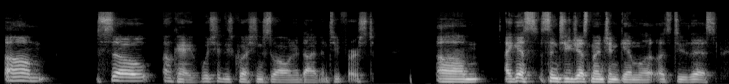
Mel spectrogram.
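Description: A man hosting a casual interview, asking questions in a halting, think-aloud way. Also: medium pitch, a little mellow. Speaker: podcast host, interviewer.

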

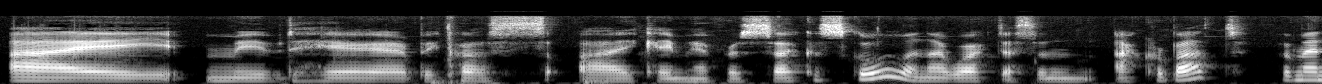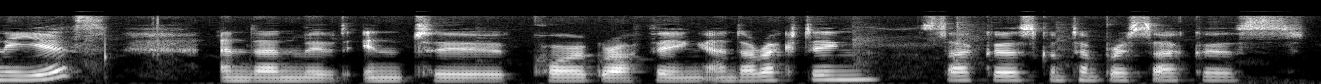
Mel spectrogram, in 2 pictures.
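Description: A woman's voice: deep voice, measured pace, no room sound. A woman from Sweden, speaking as an interview guest, hesitant with many fillers and restarts. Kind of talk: casual interview talk.

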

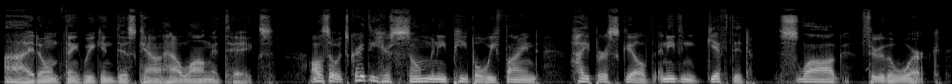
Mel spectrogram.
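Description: A man's voice: on the low side, lively intonation, a little slow, dry recording, studio quality. A man giving a prepared talk as a podcast host, speaking informally with the odd bit of swearing. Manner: informal, mildly profane. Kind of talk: prepared talk to fellow writers.

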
